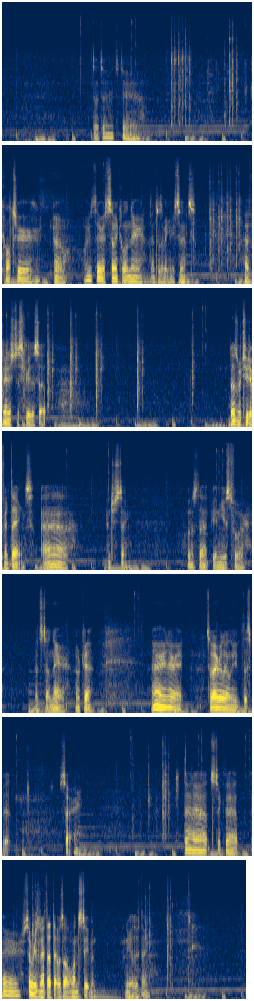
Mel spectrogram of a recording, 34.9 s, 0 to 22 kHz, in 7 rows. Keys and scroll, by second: 3.4 BackSpace, 3.5 BackSpace, 3.7 BackSpace, 4.5 BackSpace, 9.2 ctrl+z, 28.2 ctrl+x, 30.6 ctrl+v, 32.8 End, 33.4 typing.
